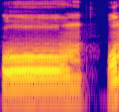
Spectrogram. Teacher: ओम में प्लुत का प्रयोग किया जाता है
